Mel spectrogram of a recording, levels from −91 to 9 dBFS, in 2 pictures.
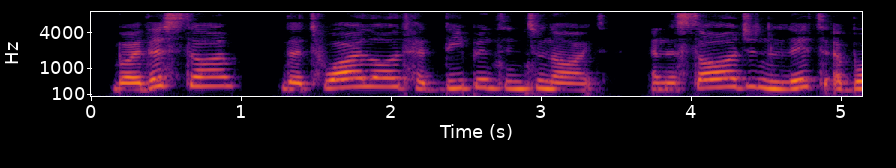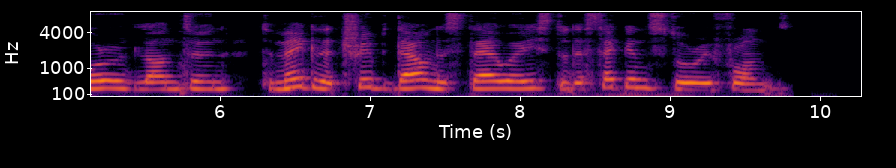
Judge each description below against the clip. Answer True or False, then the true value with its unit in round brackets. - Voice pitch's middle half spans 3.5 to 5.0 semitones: True (3.9 semitones)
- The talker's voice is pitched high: True (240 Hz)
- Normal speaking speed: True (165 wpm)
